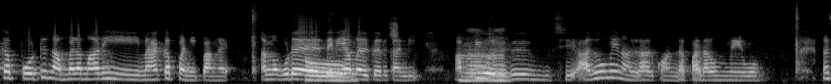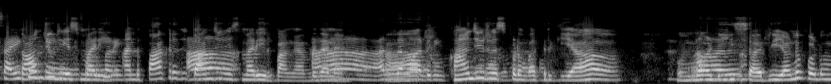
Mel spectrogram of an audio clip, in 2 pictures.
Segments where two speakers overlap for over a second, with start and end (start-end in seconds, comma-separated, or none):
12.2-13.8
